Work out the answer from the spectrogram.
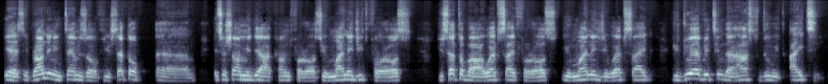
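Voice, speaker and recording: A Nigerian man speaks as an interview guest about his work. His voice sits at a middling pitch in a dry recording, and he stresses points by repeating his phrases. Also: fairly even intonation, brisk, darkish tone, dry recording. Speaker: interview guest, digital marketing entrepreneur. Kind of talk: conversational interview about own business.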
